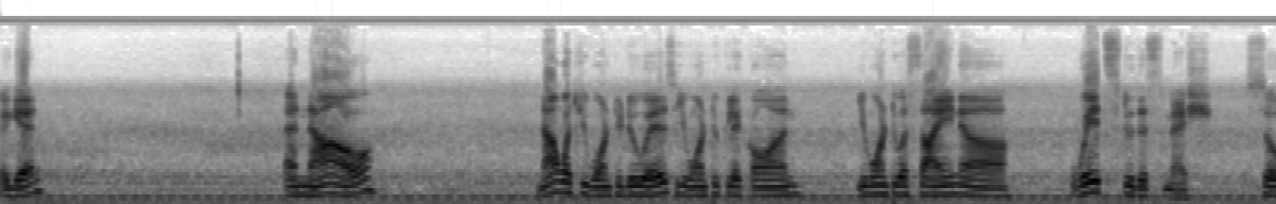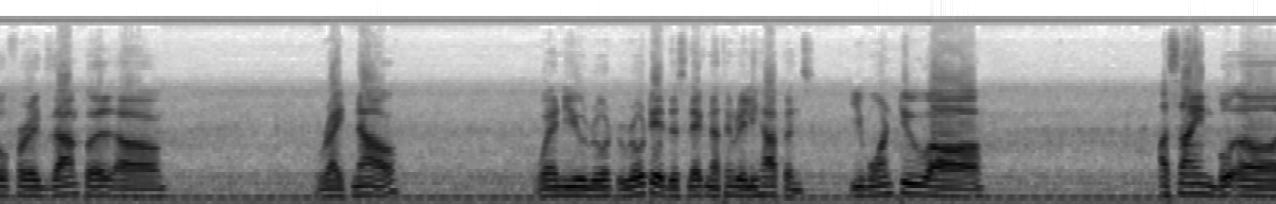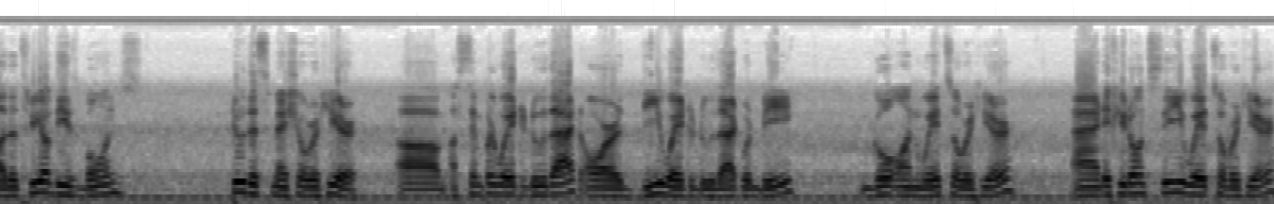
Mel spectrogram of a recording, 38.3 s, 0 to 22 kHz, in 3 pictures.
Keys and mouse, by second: 0.5 click, 5.2 right click, 8.2 right click, 12.0 right click, 17.0 Escape, 17.7 click, 21.3 ctrl+z, 24.9 click, 26.0 click, 32.7 Escape, 35.5 click.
